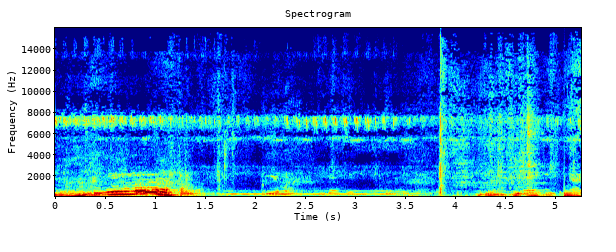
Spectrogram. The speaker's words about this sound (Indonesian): Sapi iki dak rada Jawa. Sapi juara kok iki ning kene mangane.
